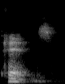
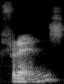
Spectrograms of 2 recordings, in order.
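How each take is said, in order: First: It begins with a p-like sound, lips touching. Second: It begins with a plain f sound. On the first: "they say friends. ... Because the lips are touching" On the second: "if they want to say friends"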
